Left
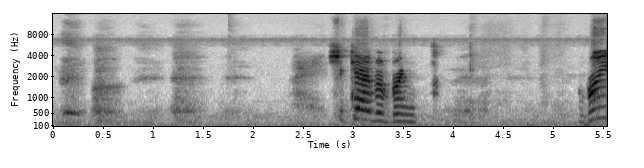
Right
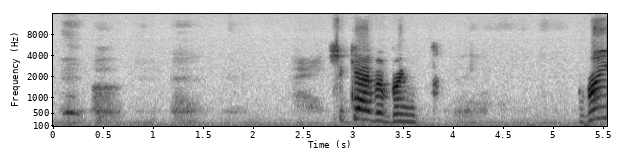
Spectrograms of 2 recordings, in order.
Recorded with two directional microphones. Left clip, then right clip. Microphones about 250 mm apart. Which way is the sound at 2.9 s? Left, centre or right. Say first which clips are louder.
Right 2 dB; centre.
